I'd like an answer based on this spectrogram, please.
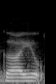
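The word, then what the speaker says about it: gallo: ஸோ எனக்கு பிடிச்சது பார்த்திங்கன்னா இதான் காயோ பென்தோன்னு போட்டிருக்கு பாருங்கள். இது வந்து காலோன்னு உங்களுக்கு தெரியும், பட் it's called காயோ because LL அப்படிங்கிறது ஸ்பானிஷில் வந்து ஒய், அதனால் அப்படி தான் ப்ரொனவுன்ஸ் பண்ணுவாங்க.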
